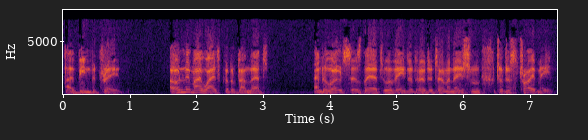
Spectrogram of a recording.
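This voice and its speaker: An actor playing a tormented, darkly sardonic aristocrat in an old-time radio drama, speaking in a formal, accusing way. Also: male voice, medium pitch, big pitch swings, moderate pace, bright, forceful tone. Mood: bitter, accusing. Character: bitter, tormented aristocrat betrayed by his wife, darkly sardonic. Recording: muffled, noisy old radio broadcast.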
